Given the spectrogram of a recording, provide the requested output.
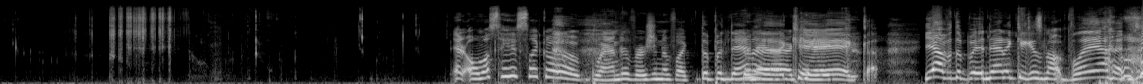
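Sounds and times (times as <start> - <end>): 
biting and chewing a chocolate snack: 0.0 - 4.5
speech: 4.6 - 11.4.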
